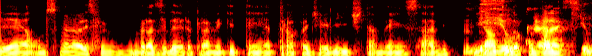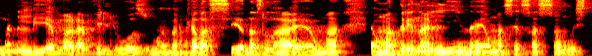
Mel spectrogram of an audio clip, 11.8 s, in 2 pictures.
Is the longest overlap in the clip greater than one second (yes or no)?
yes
